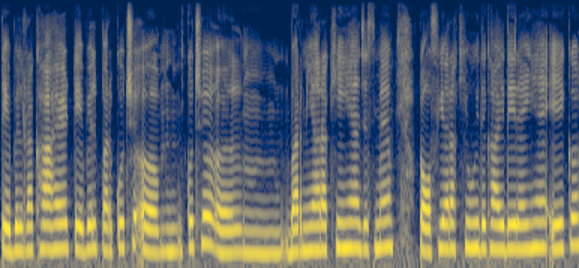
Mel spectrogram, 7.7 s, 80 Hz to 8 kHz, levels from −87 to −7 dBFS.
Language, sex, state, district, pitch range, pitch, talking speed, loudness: Hindi, female, Chhattisgarh, Balrampur, 215-240 Hz, 230 Hz, 165 wpm, -15 LUFS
